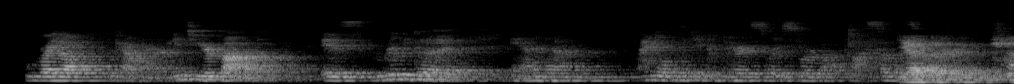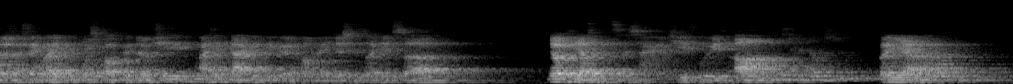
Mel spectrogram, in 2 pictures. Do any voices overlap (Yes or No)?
Yes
